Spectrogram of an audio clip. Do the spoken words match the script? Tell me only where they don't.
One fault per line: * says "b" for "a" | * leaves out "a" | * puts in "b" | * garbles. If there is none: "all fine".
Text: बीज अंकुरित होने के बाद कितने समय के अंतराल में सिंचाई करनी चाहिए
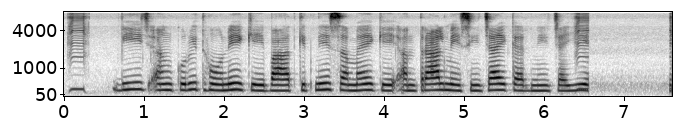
all fine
